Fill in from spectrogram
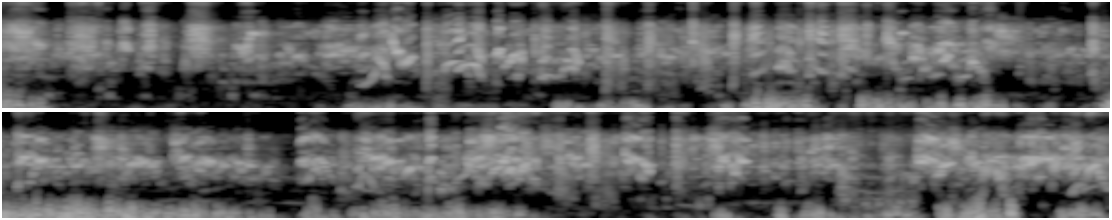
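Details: Naturally recorded budgerigars fill the air with steady, high chirping and warbled chatter, while repeated low thumping and rustling sounds come and go underneath.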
